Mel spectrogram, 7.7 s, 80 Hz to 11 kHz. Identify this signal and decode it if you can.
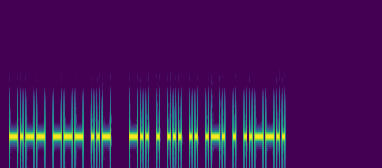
Morse code, heard as a keyed tone, about 22 wpm, 700 Hz. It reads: YOU DESIRE?
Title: Sentences from Top 1100 Words 22wpm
